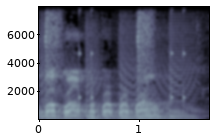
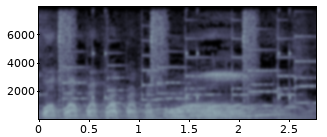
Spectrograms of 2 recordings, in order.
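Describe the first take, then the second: First: The pitch stays level across the phrase. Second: The pitch rises across the phrase. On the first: An answer from the middle of the list is expected. "if the tone is kind of neutral" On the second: A good answer from the top of the list is expected. "If the tone of voice rises during the question"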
